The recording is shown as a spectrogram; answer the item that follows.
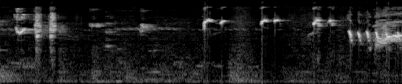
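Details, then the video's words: Orange-headed thrush bathing in a bath cage gives sharp high chirps and short whistled notes, ending in a fast buzzy stutter of repeated notes. "Anis Merah Teler Gacor || Baru Kali Ini Ada Burung Mandi Keramba Sambil Teler Gacor"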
